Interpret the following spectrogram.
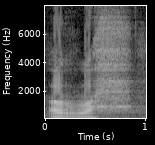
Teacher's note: الراء حاء سكون مع الهمس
